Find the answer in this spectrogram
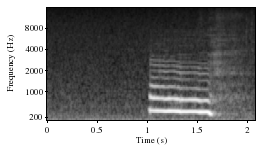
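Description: A short, high-pitched vocal call, held on one pitch for about half a second and then dropping away, about a second in.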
